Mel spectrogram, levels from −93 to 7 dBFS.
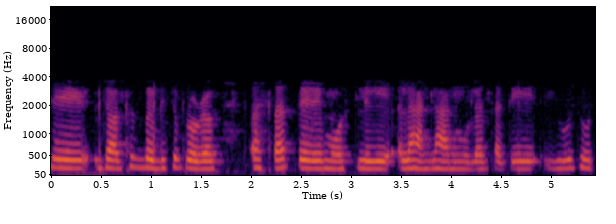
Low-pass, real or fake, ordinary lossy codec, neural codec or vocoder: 3.6 kHz; real; none; none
